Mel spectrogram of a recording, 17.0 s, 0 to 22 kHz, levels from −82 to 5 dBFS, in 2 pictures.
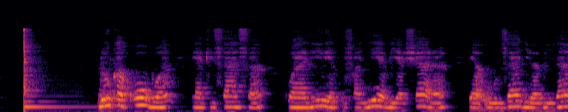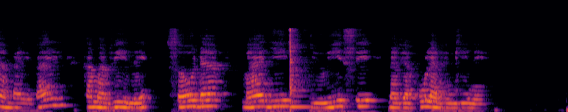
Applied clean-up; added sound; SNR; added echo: classical method WPE with log-MMSE.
